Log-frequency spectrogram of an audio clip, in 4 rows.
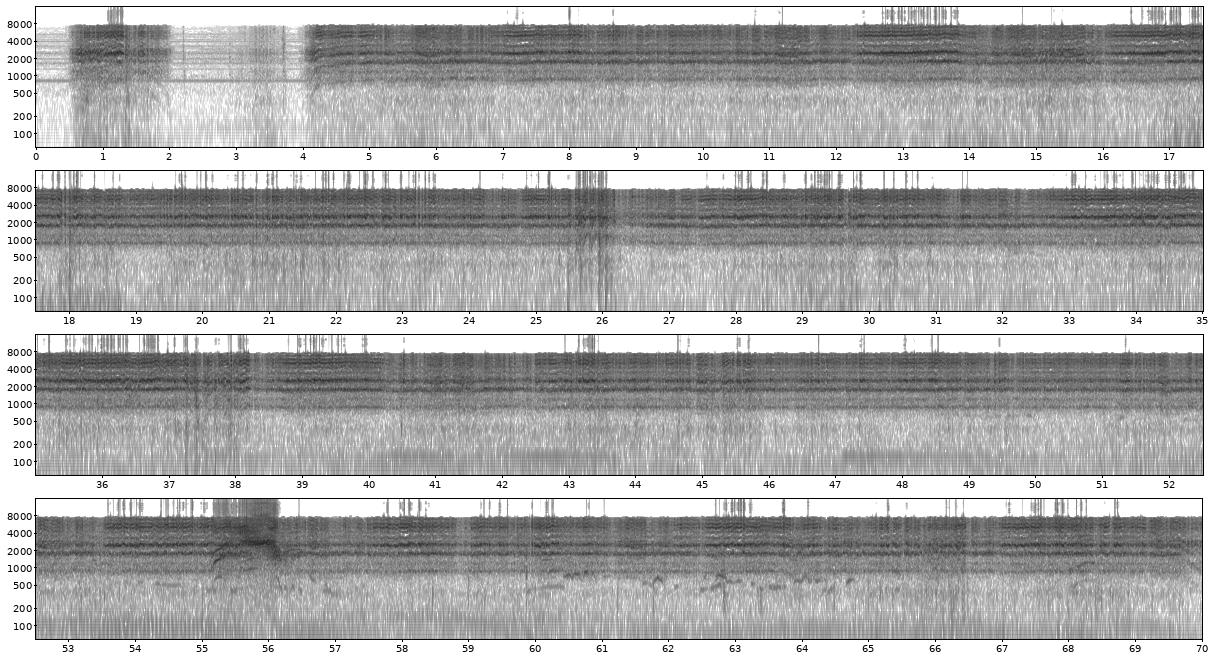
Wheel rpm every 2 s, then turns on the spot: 70, 20, 180, 220, 230, 220, 220, 210, 220, 230, 230, 240, 240, 250, 230, 230, 220, 220, 220, 220, 220, 230, 230, 230, 230, 230, 220, 220, 220, 230, 230, 220, 220, 220, 200.
none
